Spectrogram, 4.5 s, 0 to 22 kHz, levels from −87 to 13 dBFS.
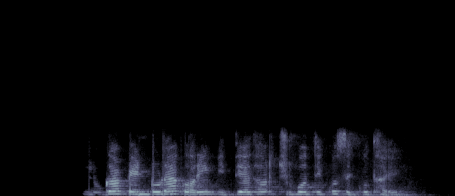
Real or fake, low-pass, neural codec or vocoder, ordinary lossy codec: real; 7.2 kHz; none; Opus, 16 kbps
